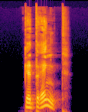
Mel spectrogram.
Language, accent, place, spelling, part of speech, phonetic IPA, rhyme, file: German, Germany, Berlin, gedrängt, verb, [ɡəˈdʁɛŋt], -ɛŋt, De-gedrängt.ogg
- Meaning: past participle of drängen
